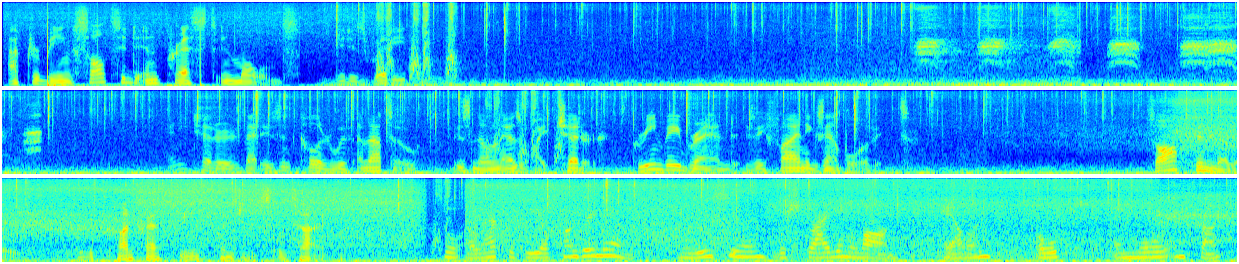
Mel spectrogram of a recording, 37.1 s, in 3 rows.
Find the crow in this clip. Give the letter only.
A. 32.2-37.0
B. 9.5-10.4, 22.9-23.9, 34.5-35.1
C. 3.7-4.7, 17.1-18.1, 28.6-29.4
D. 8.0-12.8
D.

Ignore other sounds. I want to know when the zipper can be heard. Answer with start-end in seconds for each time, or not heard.
3.7-4.7, 17.1-18.1, 28.6-29.4.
